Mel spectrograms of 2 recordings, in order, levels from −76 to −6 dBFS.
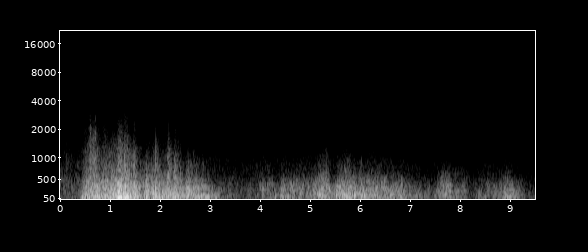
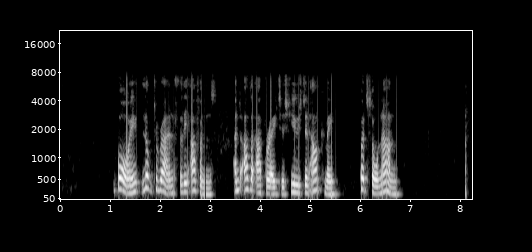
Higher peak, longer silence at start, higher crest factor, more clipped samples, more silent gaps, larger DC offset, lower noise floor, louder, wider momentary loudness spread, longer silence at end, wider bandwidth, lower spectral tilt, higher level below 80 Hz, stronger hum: second, -6 dBFS vs -2 dBFS; second, 0 s vs 1.1 s; first, 22 dB vs 16 dB; neither; neither; neither; second, -52 dBFS vs -74 dBFS; second, -29 LUFS vs -17 LUFS; first, 24 LU vs 8 LU; first, 0.25 s vs 0.1 s; second, 2.3 kHz vs 7.8 kHz; first, -14 dB/octave vs -7 dB/octave; first, -34 dBFS vs -52 dBFS; neither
